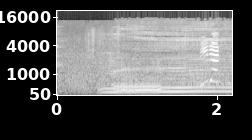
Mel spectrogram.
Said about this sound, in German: Ja. Wieder diese Kühe.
